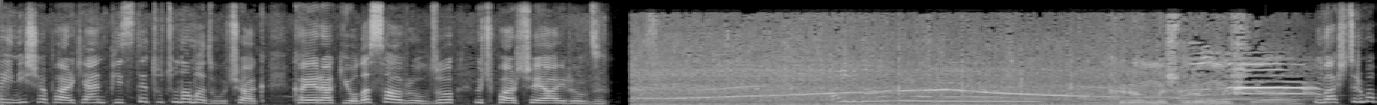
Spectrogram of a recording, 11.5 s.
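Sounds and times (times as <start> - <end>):
speech: 0.1 - 5.1, 9.3 - 11.4
emergency vehicle sirens wailing: 5.3 - 11.2
low rumble of traffic and engine noise: 5.3 - 11.2.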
